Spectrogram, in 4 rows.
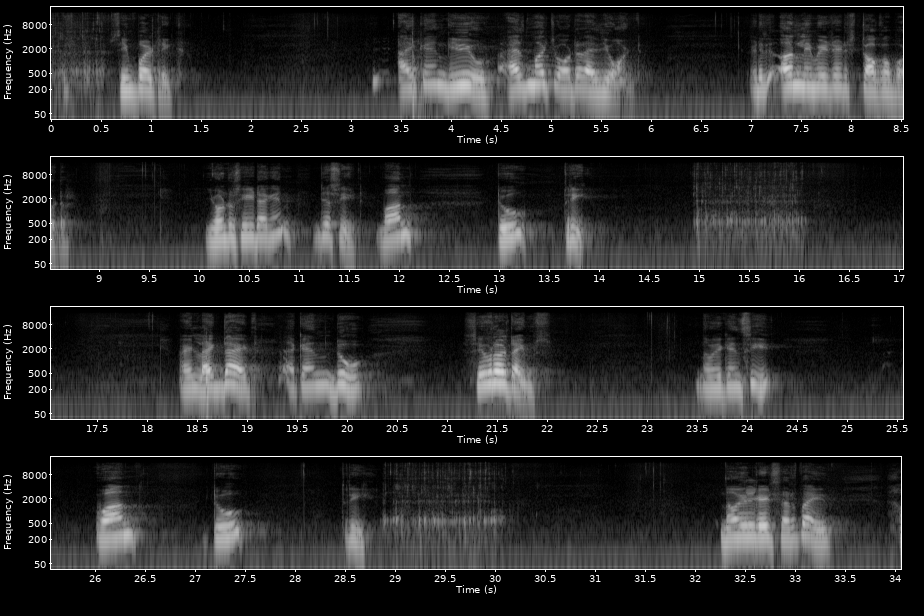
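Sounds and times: water pouring into plastic mug: 0:00.0 - 0:00.7, 0:14.9 - 0:16.2, 0:28.9 - 0:30.2.

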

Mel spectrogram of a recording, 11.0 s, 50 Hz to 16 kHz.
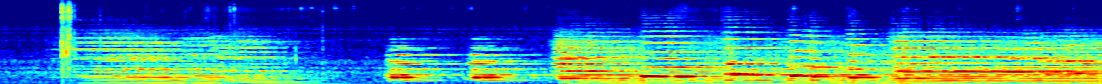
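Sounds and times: orchestra with piano playing: 0:00.6 - 0:03.2, 0:03.9 - 0:11.0
loud orchestral chord: 0:00.8 - 0:03.2, 0:03.8 - 0:11.0.

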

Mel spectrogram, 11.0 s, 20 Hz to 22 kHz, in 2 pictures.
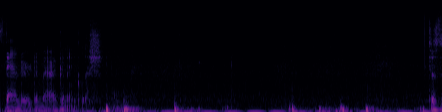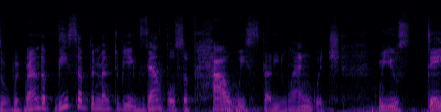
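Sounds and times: soft low thumps: 0:01.2 - 0:05.5, 0:08.3 - 0:08.9.

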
